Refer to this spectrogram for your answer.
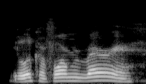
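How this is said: It is said with a southern twang.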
